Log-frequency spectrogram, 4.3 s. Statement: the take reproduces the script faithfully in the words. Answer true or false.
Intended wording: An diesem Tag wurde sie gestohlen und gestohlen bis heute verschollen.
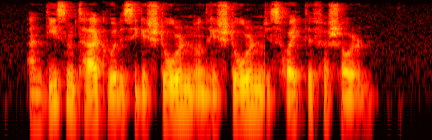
true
